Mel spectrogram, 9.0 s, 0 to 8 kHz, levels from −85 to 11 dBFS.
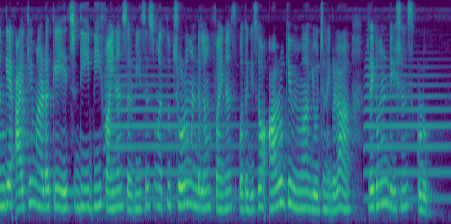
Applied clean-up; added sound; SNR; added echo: none; Trumpet; 19 dB; none.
